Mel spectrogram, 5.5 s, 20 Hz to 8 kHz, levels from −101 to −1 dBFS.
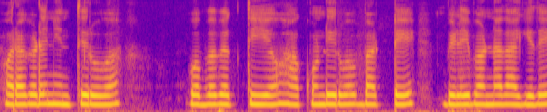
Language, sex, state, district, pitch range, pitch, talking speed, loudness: Kannada, female, Karnataka, Bidar, 240-245 Hz, 245 Hz, 85 wpm, -15 LUFS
